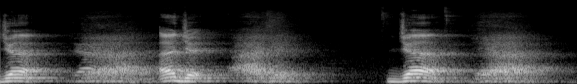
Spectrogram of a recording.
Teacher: Perhatikan pertemuan antara tengah lidah dan langit-langit yang rapat. Perhatikan ini pertemuan yang rapat ya. Tidak ada celah sama sekali. Yang ini menghalangi udara untuk keluar dari mulut. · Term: huruf jim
